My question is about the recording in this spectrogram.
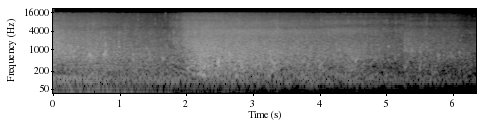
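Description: Soft water soundscape, a steady rushing like surf or a stream, that swells about two seconds in and then fades out.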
